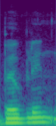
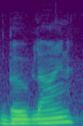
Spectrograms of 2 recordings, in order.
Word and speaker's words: bowline: talk about the bubbling just uh pronounced bubbling not blue line bubbling and we're going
